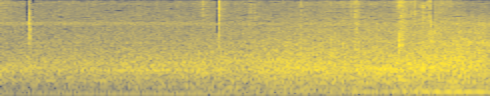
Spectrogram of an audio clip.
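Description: A road vehicle approaching, its low engine hum and tyre noise growing steadily louder.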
